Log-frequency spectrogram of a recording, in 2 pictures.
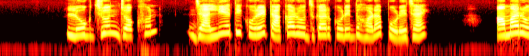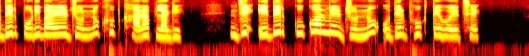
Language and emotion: Bengali, sad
